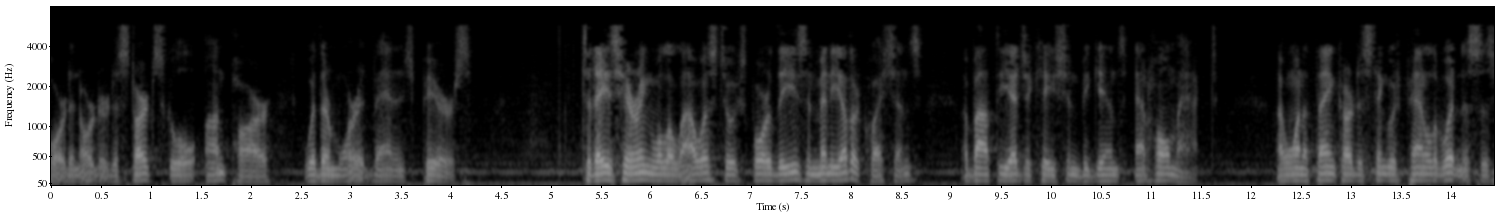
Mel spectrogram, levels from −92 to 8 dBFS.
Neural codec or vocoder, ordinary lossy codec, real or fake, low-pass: codec, 16 kHz in and 24 kHz out, 1 kbps, XY-Tokenizer; MP3, 24 kbps; fake; 7.2 kHz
